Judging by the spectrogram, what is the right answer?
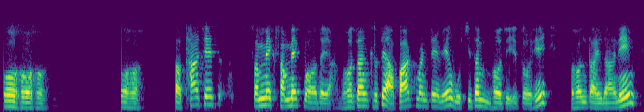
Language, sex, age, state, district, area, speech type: Sanskrit, male, 30-45, Karnataka, Kolar, rural, conversation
